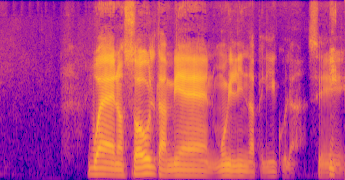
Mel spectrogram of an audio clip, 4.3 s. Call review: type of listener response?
taking over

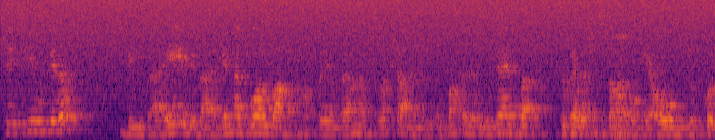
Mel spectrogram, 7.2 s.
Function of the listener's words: listening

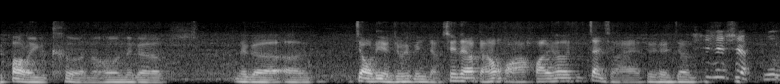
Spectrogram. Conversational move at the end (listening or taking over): taking over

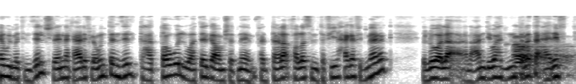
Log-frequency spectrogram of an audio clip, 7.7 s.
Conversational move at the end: listening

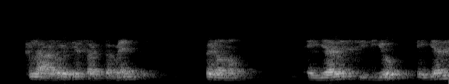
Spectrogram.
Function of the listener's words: listening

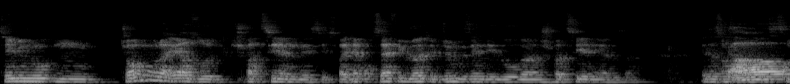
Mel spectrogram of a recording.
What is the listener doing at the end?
taking over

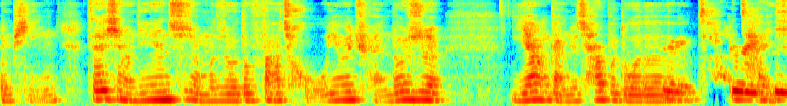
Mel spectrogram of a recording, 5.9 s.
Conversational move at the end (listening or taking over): taking over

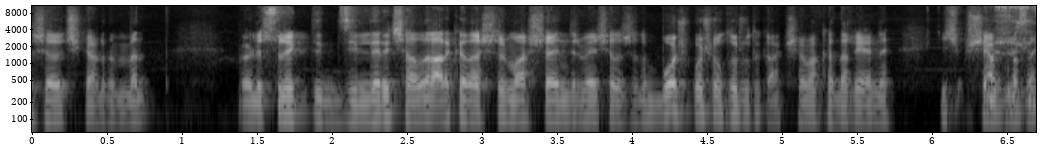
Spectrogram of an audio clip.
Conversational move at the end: taking over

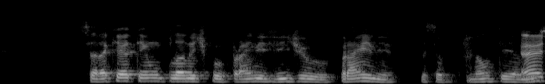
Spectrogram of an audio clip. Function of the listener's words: taking over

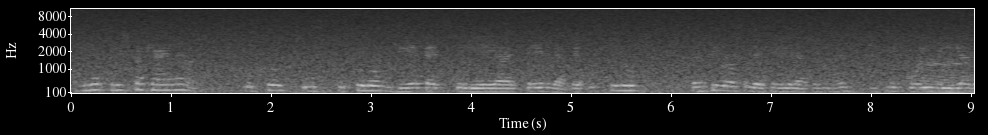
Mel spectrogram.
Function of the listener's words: listening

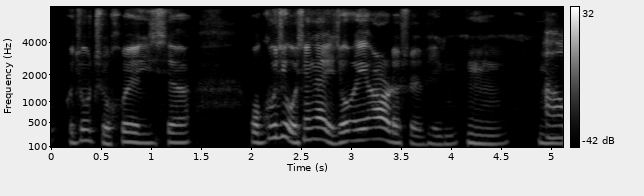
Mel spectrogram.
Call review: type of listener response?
taking over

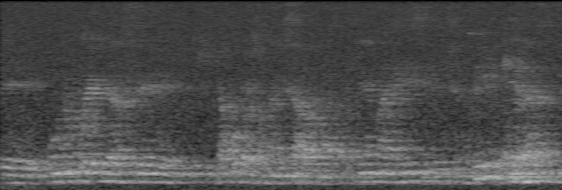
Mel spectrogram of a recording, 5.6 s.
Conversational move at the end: taking over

